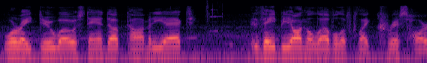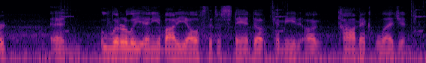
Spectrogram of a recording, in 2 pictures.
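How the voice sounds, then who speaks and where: A man's voice: mid-range voice, little pitch movement, unhurried, darkish tone, highs cut off, a little hiss or hum. A man chatting casually while playing a game, rambling, laughing often and swearing freely. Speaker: gaming channel host. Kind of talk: casual commentary over gameplay.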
